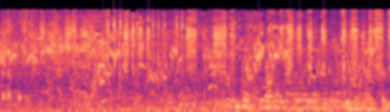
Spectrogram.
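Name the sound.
parrots squawking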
